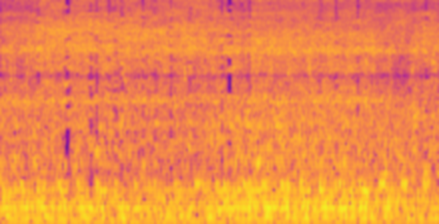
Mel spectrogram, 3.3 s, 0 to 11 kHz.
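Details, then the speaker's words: 1969 Chevy Suburban with junkyard big-block V8, running after priming the carburettor: steady, even idle with no misses or knocks; sounds healthy, with a compression test to follow. "I'm going to say it's good. Yeah, I think it's all right."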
